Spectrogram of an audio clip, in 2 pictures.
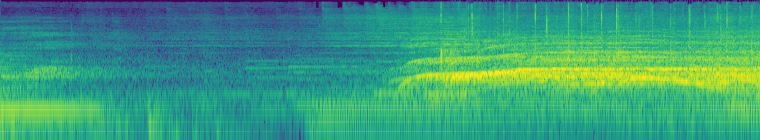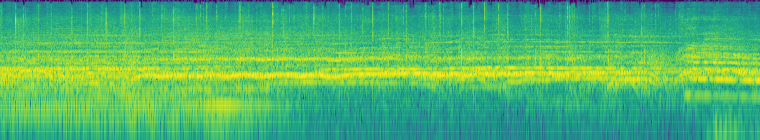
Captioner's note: audience cheers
